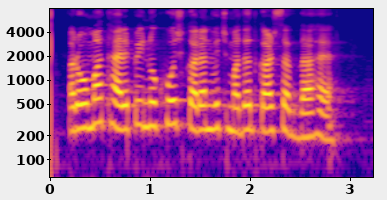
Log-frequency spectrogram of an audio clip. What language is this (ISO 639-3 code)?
pan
